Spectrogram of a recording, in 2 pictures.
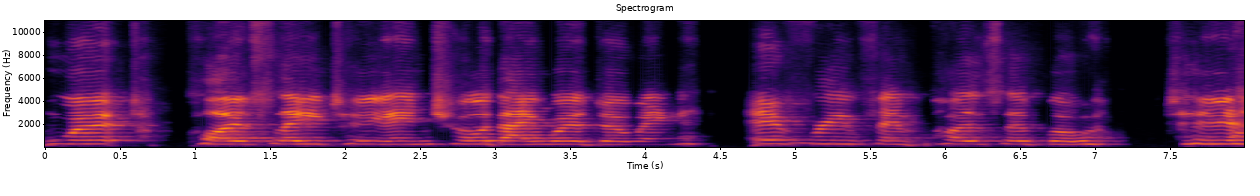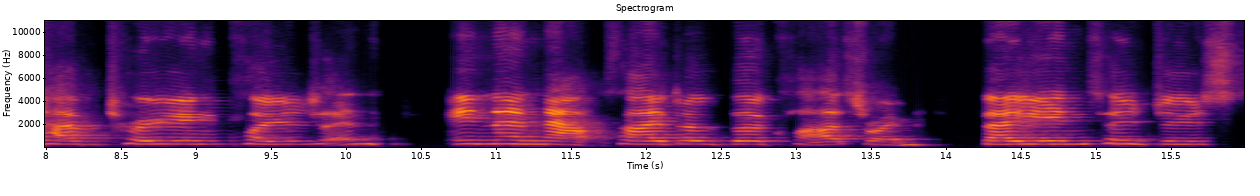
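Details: Dysarthria in a 19-year-old woman with cerebral palsy, which she says affects her mouth muscles; she could not walk or talk until age eight.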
